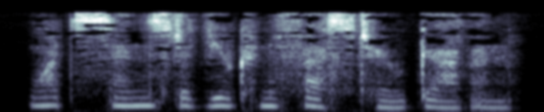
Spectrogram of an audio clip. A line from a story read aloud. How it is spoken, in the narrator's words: She whispered into the dark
